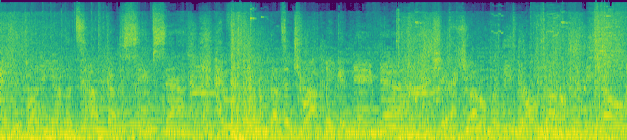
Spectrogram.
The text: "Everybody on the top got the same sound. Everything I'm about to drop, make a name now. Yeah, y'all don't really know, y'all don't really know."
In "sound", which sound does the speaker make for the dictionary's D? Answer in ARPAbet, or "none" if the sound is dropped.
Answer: none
